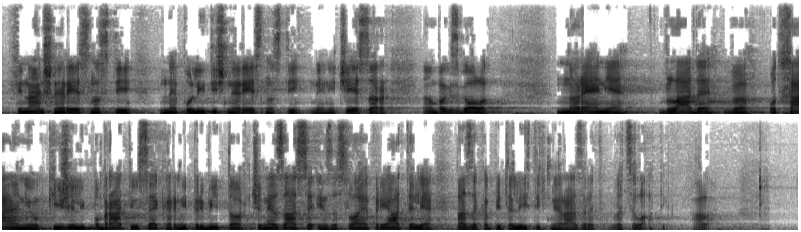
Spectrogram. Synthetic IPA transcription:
finant͡ʃnɛɾeːsnɔst̪inɛpɔliːt̪it͡ʃnɛɾeːsnɔst̪inɛnit͡ʃeːsaɾ | ampakzɡɔl | nɔɾɛːnjɛʋlaːd̪ɛʋəɔt̪xaːjanjukiʒɛliːpɔbɾaːt̪iwsɛkaɾnipɾibit̪ɔt͡ʃɛnɛzasɛʔinzasʋɔːjɛpɾijaːt̪ɛljɛpazakapit̪alist̪it͡ʃniɾa̰ːzɾɛt̪ʋət̪sɛlɔ̰ːt̪i̥xʋa̰ːla̰

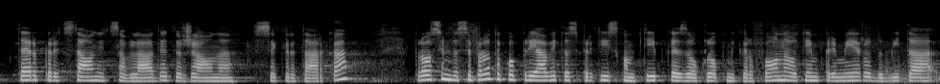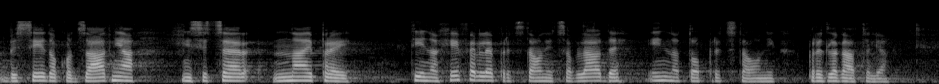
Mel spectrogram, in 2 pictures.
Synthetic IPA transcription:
t̪ɛɾpɾɛt̪st̪aːwnit̪sawlaːd̪ɛd̪əɾʒaːwnasɛkɾɛt̪aːɾka | pɾoːsimd̪asɛpɾawt̪akoːpɾijaːʋit̪aspɾit̪iːskɔmt̪ipkɛzaukloːpmikɾɔfoːnawt̪empɾimeːɾud̪ɔbiːt̪abɛseːd̪ɔkɔt̪zaːd̪nja | insit̪sɛɾnajpɾɛj | t̪iːnaxeːfɛɾlɛpɾɛt̪st̪aːwnit̪sawlaːd̪ɛinːat̪oːpɾɛt̪st̪aːwnik | pɾɛd̪laɡaːt̪ɛlja

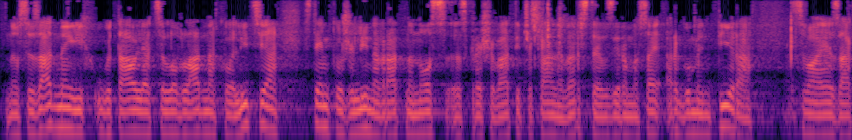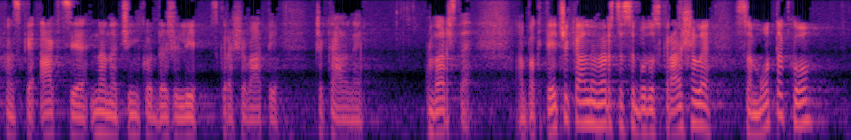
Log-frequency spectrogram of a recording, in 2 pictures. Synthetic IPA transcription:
nawsɛzaːd̪nɛjixuɡɔt̪awlʲjat̪sɛloːʋlaːd̪nakɔaliːt̪sija | st̪emkɔʒɛlinaʋɾʔaːt̪nanosskɾajʃɛʋaːt̪it͡ʃɛkalnɛʋəɾst̪ɛɔziːɾɔmawsajʔa̰ɾɡumɛ̃nt̪iːɾa | sʋɔːjɛzaːkɔnskɛʔaːkt̪sijɛnanat͡ʃinkɔd̪aʒɛliskɾajʃɛʋa̰ːt̪i | t͡ʃɛka̰lnɛ | ʋəɾst̪ɛ̰a̰mpakt̪eːt͡ʃɛkalnɛʋəɾst̪ɛsɛboːd̪ɔskɾajʃalɛsamoːt̪akoː

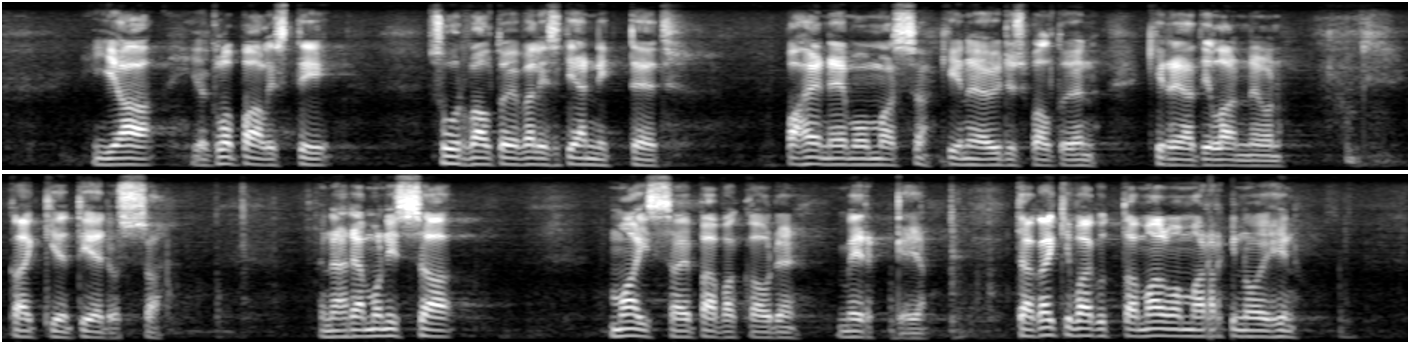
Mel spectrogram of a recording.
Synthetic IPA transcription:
jɑjɑɡlopɑːlist̪i | suːrʋɑlt̪ojeʋʋæliset̪jænːit̪ːeːt̪ | pɑheneːmumːɑsːɑkiːnojɑyhdysʋɑlt̪ojenkirjɑt̪ilɑnːeon | kɑikːient̪iedosːɑ | menæhdæːmmonisːɑ | mɑisːɑepæʋɑkɑudenmerkːejæt̪æːkɑikːiʋɑikut̪ːɑːmɑilmɑmmɑrrkːinoihin

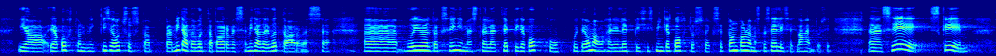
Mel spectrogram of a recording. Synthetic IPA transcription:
jɑjɑko̞ht̪unikːise̞o̞t̪sust̪ɑb̥mid̪̥ɑt̪ɑvɤt̪ːˑɑb̥ɑrve̞sːe̞mid̪̥ɑt̪ɑejvɤt̪ːˑɑɑrvḛsːe | vɯjøld̪̥ɑkse̞inime̞st̪e̞let̪ːˑle̞pːiɡ̥e̞ko̞kːukujt̪eo̞mɑvɑɦe̞lele̞pːisismiŋɡ̥eko̞ht̪usːe̞kse̞t̪ːˑo̞nɡko̞le̞mɑskɑse̞lːise̞jd̪lɑɦe̞nd̪̥usi | se̞ːske̞ːm

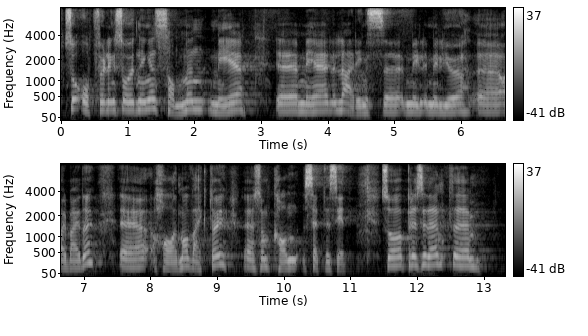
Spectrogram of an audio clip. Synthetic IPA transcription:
sɔʔɔpːfœlːɪŋsɔɾd̪nɪŋənsɑmːənmɛ | mɛlæːɾɪŋsmɪmɪljøːɑɾbæɪd̪ə | hɑɾmɑnʋæɾkt̪ʰœʏsɔmkʰɑnsɛt̪ːəsɪn | sɔpʰɾɛsɪd̪ɛnt̪

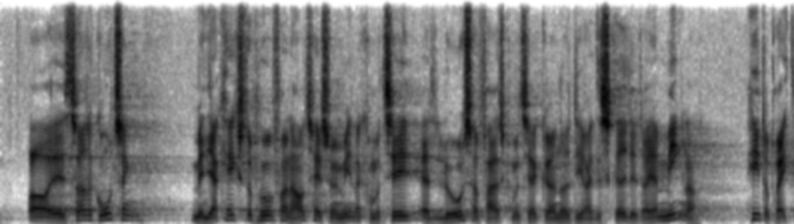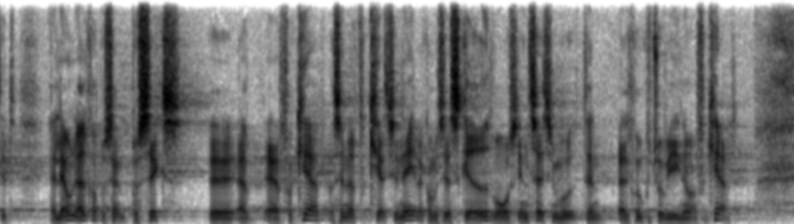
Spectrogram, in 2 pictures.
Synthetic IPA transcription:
ɒ̽øsɒ̽æɐɾɑ̈ɡ̥o̝̰ːt͡sʰe̝ŋ̰ | menjɑ̈ɪkʰæe̝ɡ̥sɔ̰̽ːpʰmɔð̰ˠfɒ̽e̝nɑ̈ʊt͡sʰɛːlsɒ̽mjɑ̈ɪme̝̰ːnɐkʰɒ̽mɐt͡sʰe̝æd̥lɔːəsɑfɑ̈ɡ̥isɡkʰɒ̽mɐt͡sʰe̝æɡ̥ɶːɐnɔ̽ð̞̩ˠdiʁaɡ̥̚d̥əsɡ̥ɛð̞ˠəlid̥ɒ̽jɑ̈ɪme̝̰ːnɐ | he̝̰ːld̥ɒb̥ʁɛɡ̥̚d̥id̥jɑ̈ɪlɛːʊe̝nælkʰɒpʰosen̰d̥̚pʰɒ̽seɡ̥s | øææɐfɒ̽kʰe̝ɐ̰d̥ɒ̽senɐed̥fɒ̽kʰe̝ɐ̰d̥sinɛ̰ːlɒkʰɒ̽mɐ̥t͡sʰe̝æsɡ̥ɛːð̞ˠəʋɒːse̝nsæd̥simo̝ð̞̰ˠd̥enælkʰokʰult͡sʰuɐ̰ʋienəɒæɐfɒ̽kʰe̝ɐ̰d̥

